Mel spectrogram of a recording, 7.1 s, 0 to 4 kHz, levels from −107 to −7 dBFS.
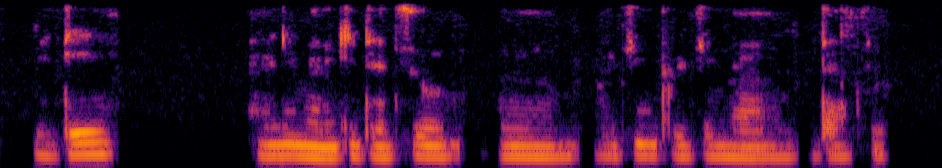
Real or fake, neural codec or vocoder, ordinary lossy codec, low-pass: real; none; none; 3.6 kHz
